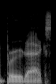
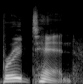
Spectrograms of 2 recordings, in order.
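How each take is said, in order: First: The last part is said as the letter ex. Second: The last part is said as the number ten. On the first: This is the speaker's habitual reading. "if I say Brood X, that's just what I'm gonna say" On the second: This is the official name. "Like it's Brood 10"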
